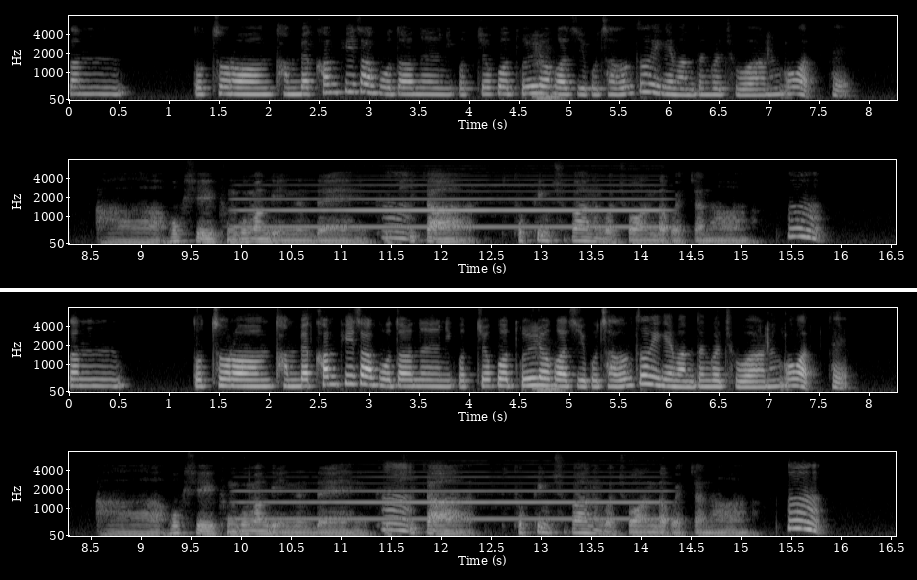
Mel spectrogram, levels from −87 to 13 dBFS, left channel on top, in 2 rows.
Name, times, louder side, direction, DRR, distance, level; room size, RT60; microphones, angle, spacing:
voice 1, 0.0-0.6 1.2-7.8 11.4-11.7 15.5-15.8, right 5 dB, 85° right, 0.3 m, -27 dB
voice 2, 8.5-12.3 12.7-15.1, equal, 5° left, 0.5 m, -34 dB
Wind instrument woodwind instrument, 9.8-14.4, left 4 dB, 75° left, 0.8 m, -37 dB
2.6 x 2.1 x 2.3 m
head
